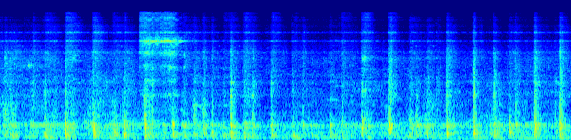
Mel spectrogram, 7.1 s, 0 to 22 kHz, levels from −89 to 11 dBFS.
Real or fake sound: fake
